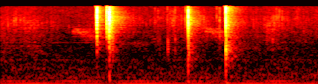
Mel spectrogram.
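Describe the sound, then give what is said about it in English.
Dried placenta pieces snap crisply like crackers, four sharp brittle cracks, a quick pair and then two more spaced apart, over a faint steady low hum with no talking. “See how it snaps like that?”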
